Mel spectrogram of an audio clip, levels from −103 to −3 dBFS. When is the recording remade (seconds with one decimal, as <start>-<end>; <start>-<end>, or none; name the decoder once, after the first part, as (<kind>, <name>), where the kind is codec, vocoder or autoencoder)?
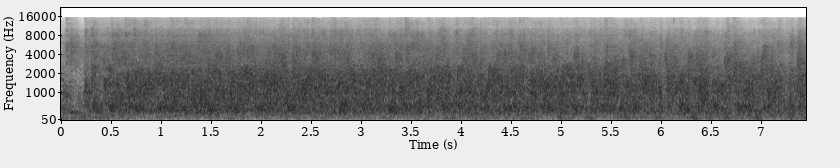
1.2-2.0 (vocoder, BigVGAN v2); 3.0-7.5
